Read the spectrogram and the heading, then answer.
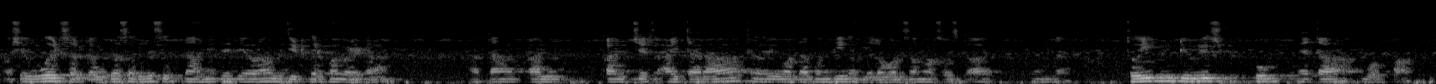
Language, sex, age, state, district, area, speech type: Goan Konkani, male, 18-30, Goa, Quepem, urban, spontaneous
